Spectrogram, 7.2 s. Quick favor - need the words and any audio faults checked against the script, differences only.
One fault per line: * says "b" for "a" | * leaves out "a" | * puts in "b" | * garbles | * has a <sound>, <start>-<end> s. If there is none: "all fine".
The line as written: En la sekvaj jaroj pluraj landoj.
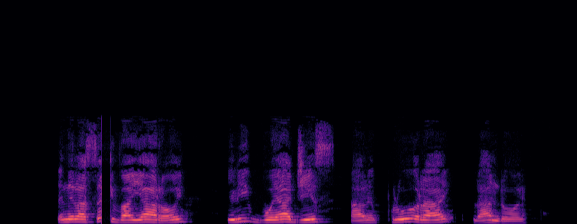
* has a dropout, 1.3-1.4 s
* puts in "ili vojaĝis al"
